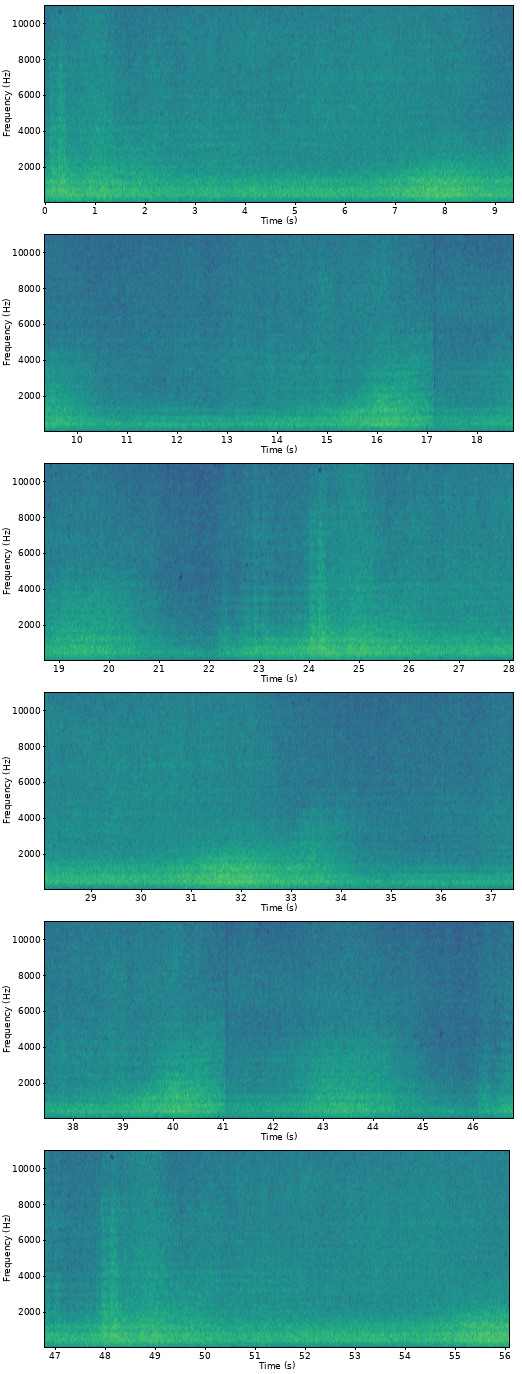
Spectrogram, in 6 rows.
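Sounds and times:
sea surf breaking: 0:22.1 - 0:56.0.

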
